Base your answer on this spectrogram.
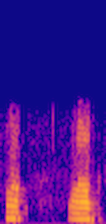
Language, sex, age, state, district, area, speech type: Odia, female, 60+, Odisha, Gajapati, rural, conversation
